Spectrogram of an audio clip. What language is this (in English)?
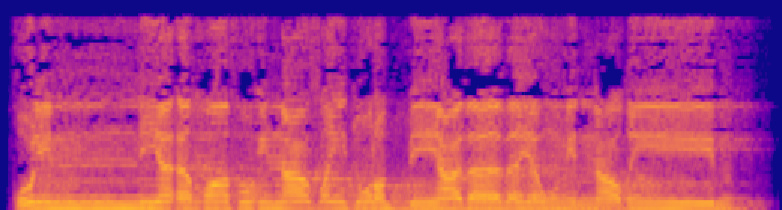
Arabic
